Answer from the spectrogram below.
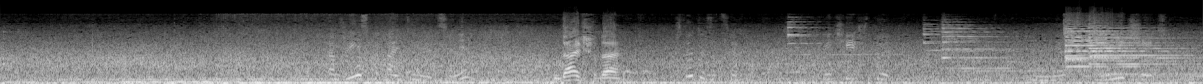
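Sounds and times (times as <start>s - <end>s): cars and buses passing: 0.0s - 12.0s.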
